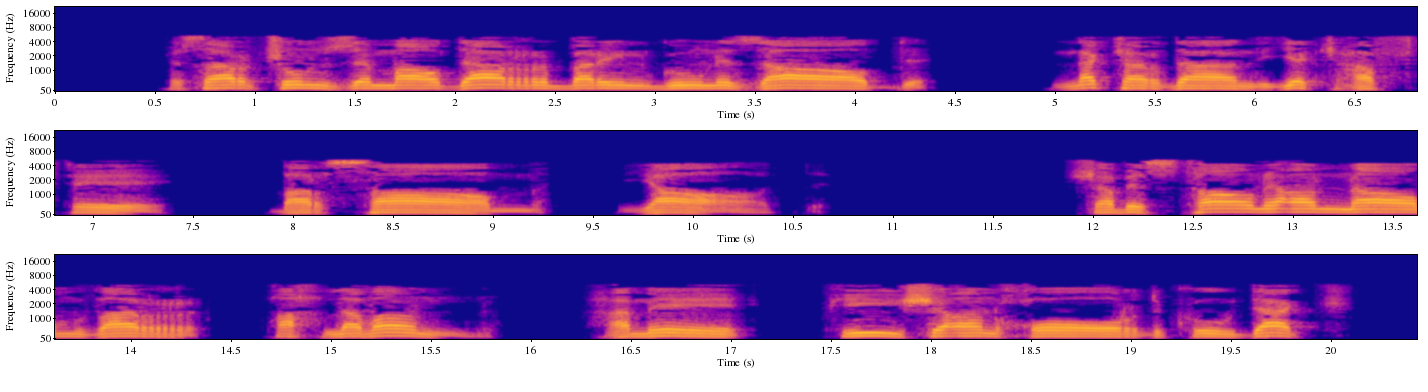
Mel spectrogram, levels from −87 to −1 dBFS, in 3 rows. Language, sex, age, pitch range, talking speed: Persian, male, 50-69, 120-140 Hz, 65 wpm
